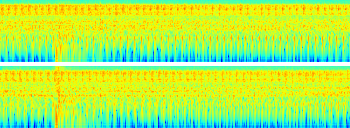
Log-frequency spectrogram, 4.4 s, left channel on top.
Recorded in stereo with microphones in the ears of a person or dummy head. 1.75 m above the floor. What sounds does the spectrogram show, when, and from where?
0.7 s tearing paper: 65° right (ahead or behind), 4 m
